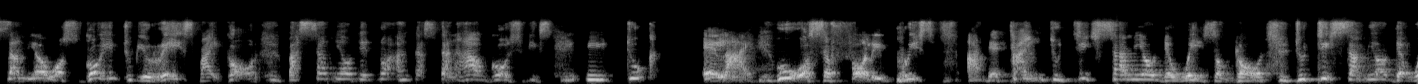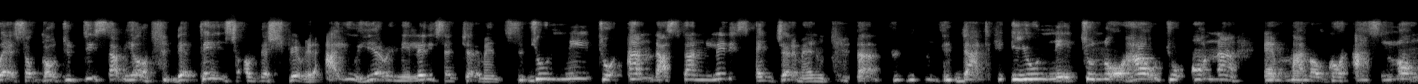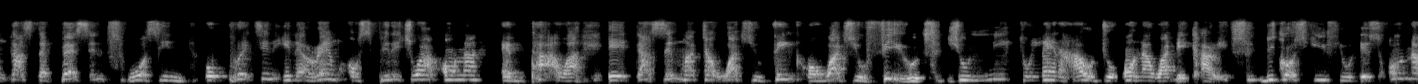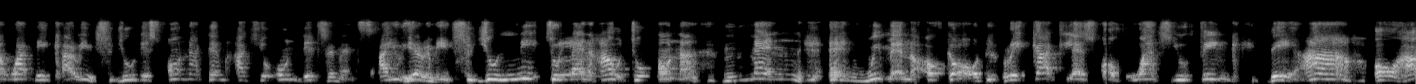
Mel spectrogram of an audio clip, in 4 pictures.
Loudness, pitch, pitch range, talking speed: -23 LUFS, 225 Hz, 205-260 Hz, 160 wpm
